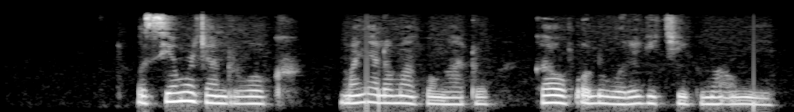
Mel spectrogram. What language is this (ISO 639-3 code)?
luo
